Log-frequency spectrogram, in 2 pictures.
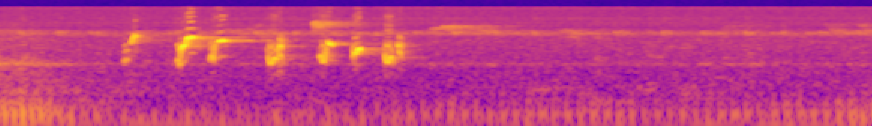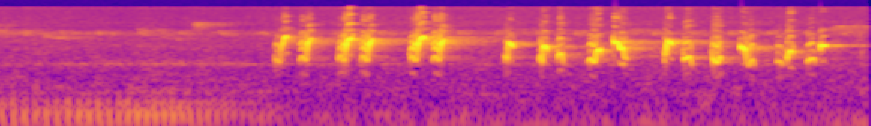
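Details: Southern-style decoy bulbul sings a short phrase of bright, jerky chirps, falls silent over a low rumble, then returns with a longer, faster run of bubbling notes.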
